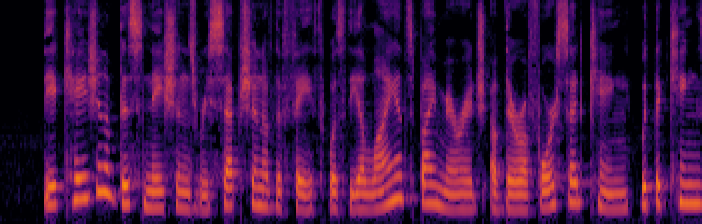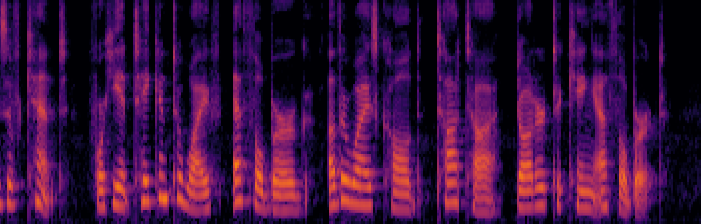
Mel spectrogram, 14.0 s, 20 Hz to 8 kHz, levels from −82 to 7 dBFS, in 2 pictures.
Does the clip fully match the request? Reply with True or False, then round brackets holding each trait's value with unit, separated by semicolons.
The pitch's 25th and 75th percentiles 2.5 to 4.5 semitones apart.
False (5.3 semitones)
